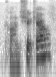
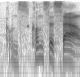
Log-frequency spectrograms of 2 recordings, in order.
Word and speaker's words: Conceição: Only with a $41 million offer for Francisco Conchacao. Yep. Conceição, I believe is how it's pronounced in Portuguese.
